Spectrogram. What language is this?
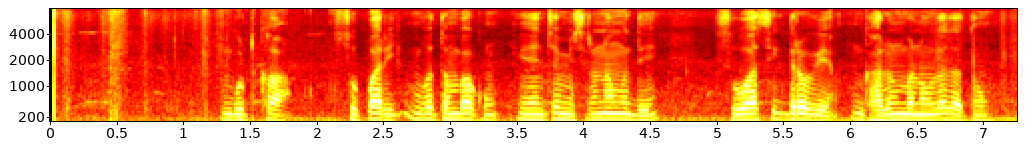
Marathi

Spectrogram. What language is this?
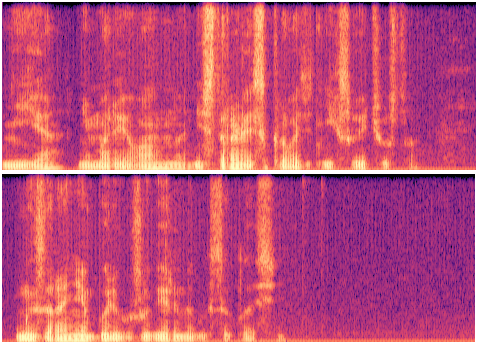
Russian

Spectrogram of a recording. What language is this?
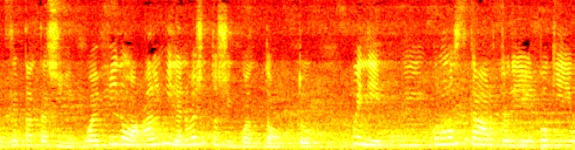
Italian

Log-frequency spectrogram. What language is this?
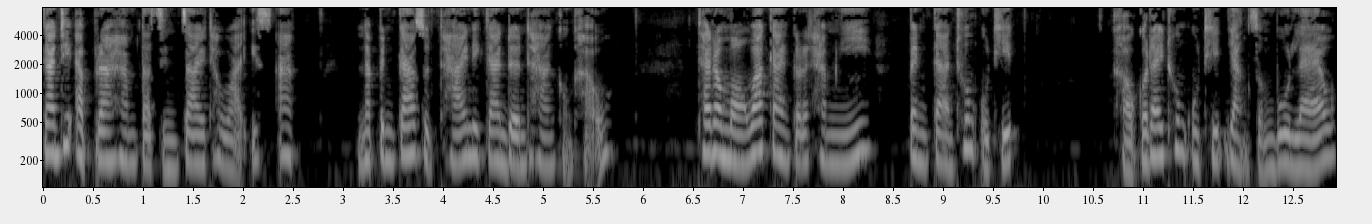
Thai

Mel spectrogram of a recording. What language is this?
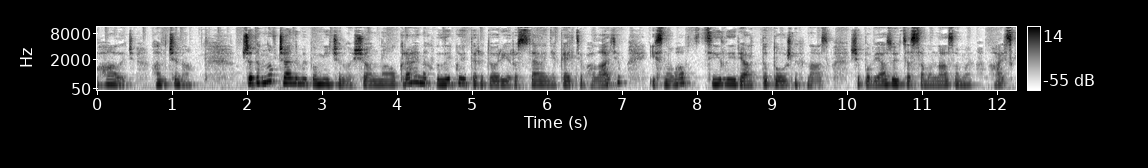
Ukrainian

